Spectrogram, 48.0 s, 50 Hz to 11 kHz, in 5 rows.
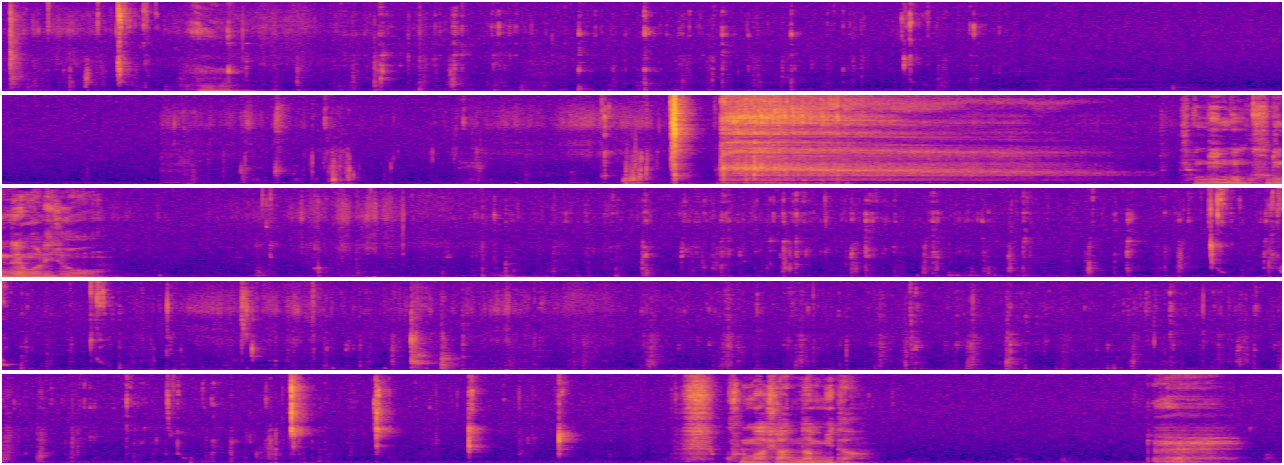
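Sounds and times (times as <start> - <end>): person chewing food: 0.0 - 7.6, 10.8 - 18.1, 21.0 - 42.8
mouth clicks: 14.2 - 17.8.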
